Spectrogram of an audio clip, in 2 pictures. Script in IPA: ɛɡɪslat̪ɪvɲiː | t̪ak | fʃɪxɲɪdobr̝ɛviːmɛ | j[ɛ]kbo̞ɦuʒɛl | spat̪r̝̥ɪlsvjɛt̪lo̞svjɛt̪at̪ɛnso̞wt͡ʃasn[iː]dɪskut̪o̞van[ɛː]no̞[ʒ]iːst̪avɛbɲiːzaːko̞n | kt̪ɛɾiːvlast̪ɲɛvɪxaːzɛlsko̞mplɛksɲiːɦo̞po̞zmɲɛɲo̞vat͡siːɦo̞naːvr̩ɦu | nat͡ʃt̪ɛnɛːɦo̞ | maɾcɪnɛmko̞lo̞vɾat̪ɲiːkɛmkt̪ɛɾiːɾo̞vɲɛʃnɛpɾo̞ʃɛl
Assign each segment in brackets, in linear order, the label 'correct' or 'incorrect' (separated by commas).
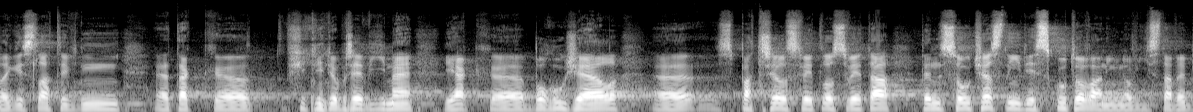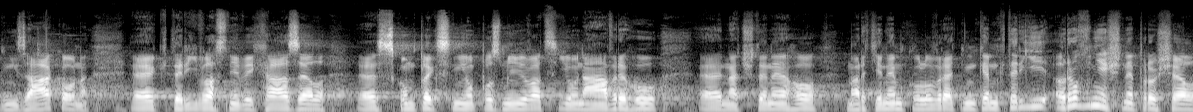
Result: incorrect, correct, incorrect, incorrect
